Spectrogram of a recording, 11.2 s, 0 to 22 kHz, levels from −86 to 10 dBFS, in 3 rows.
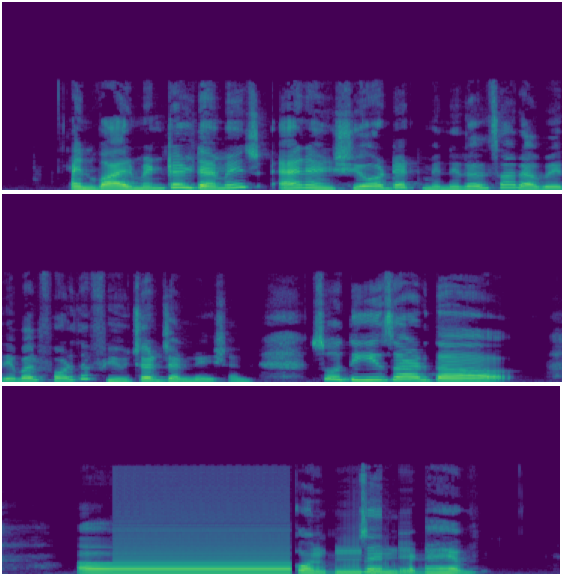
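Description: At 8.22 s a system hang loop takes over until 9.4 s. The computer froze while the sound hardware kept replaying one 10 ms slice of its buffer over a hundred times, producing a steady 100 Hz buzz and losing about a second of speech. The waveform shows one identical cycle repeating, and the spectrogram shows flat horizontal lines at 100 Hz and its harmonics.

From 9.57 to 10.30 s the speech turns into robotic sound from repeated short buffers. It likely comes from audio arriving too seldom, so roughly half of it is filled by replaying short chunks. That stamps a rigid, metallic 66.8 Hz buzz onto the voice, visible as evenly spaced vertical striations about 15 ms apart.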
